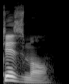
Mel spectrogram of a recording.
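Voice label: "dismal", American English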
